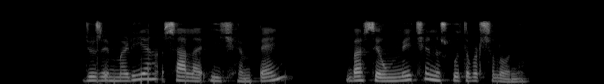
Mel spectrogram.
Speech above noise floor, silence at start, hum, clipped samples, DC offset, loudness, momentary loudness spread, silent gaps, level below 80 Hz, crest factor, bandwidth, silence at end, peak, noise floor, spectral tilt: over 54 dB; 0.85 s; none; under 0.1%; under 0.1%; -35 LUFS; 13 LU; none; -70 dBFS; 24 dB; 8.2 kHz; 0.75 s; -14 dBFS; under -90 dBFS; -2.5 dB/octave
